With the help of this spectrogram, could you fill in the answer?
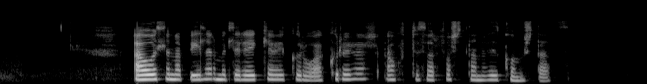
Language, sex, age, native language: Icelandic, female, 40-49, Icelandic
